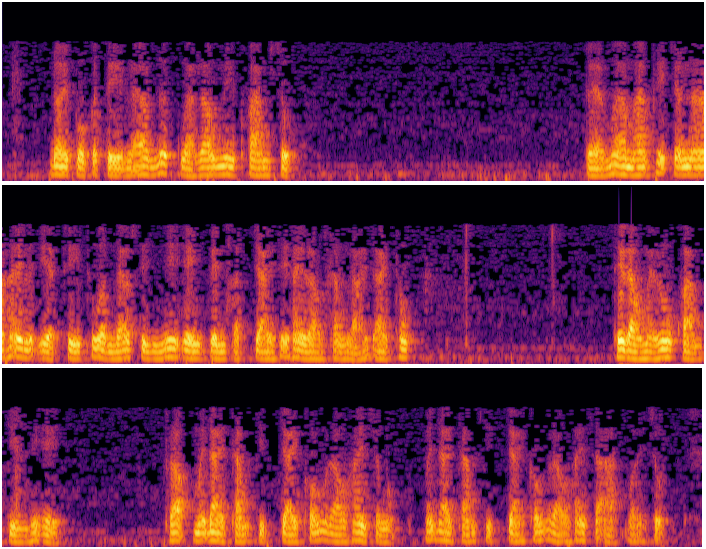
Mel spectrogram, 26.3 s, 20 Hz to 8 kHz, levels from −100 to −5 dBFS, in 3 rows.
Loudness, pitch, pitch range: -18 LUFS, 130 Hz, 115-140 Hz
